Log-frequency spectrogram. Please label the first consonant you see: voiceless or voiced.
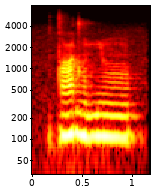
voiceless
